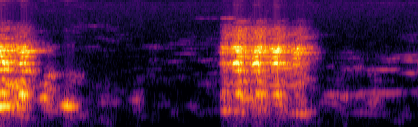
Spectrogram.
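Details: Goat at the Karad goat and sheep market, with buying and selling going on: two short, harsh, quavering bleats about a second apart, the second louder and wavering, followed by faint background murmur.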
